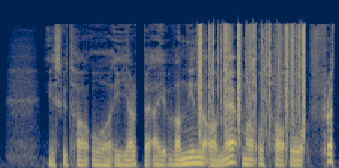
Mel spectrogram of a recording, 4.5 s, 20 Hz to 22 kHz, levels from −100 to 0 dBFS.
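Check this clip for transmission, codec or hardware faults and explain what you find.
One hardware fault is present.

Cable scratch noise runs from 2.62 to 4.09 s. It is likely caused by a worn cable or connector moving, its contact resistance changing rapidly. Dense, uneven bursts of scratching noise sit over the speech at roughly the speech's own level.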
